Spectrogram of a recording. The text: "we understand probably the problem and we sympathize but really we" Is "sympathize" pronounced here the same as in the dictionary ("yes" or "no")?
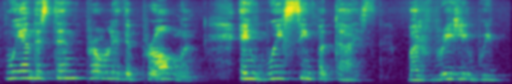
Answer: no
